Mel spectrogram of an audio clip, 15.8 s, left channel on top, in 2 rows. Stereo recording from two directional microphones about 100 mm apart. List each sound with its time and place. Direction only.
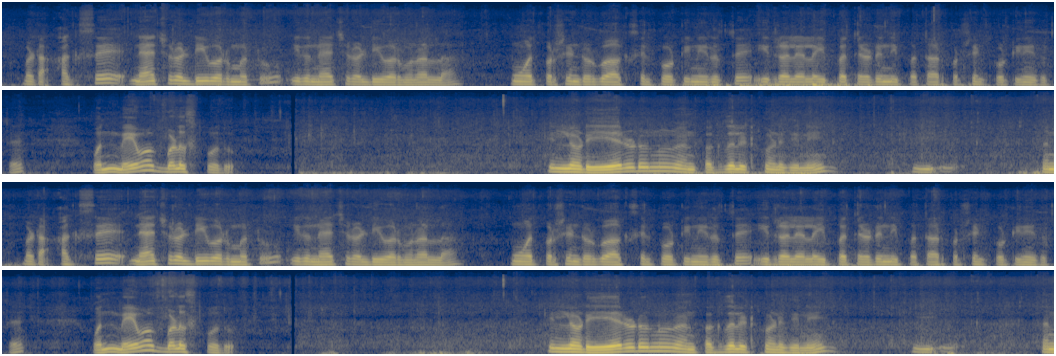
0.2 s speech: 20° right (ahead or behind)
11.9 s speech: centre (ahead or behind)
